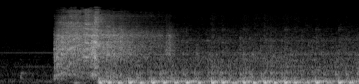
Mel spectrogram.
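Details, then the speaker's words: Motorcycle starting on a homemade 12V LiFePO4 pack of used cells replacing the lead-acid battery: brisk, even crank, lighter than the earlier rough-sounding attempt, catches within half a second into a lively idle; strong, healthy starter. "Ini lebih enteng daripada tadi ya. Tadi kan suaranya agak kaca kerak gitu ya. Ini ngejring ya."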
